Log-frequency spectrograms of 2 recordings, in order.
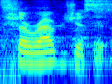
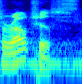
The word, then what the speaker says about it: Tsarouchas: I'm going to go with Sarouchas. Oh, Sarouchas. Oh, really? I believe that's Greek. I think you've got it.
